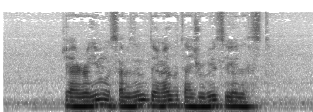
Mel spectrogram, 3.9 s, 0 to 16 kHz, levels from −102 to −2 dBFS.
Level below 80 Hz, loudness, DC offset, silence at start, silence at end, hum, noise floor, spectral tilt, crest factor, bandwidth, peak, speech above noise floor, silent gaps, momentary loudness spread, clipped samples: -46 dBFS; -13 LUFS; under 0.1%; 0.8 s; 0.65 s; none; -50 dBFS; -8 dB/octave; 12 dB; 11.5 kHz; -2 dBFS; 38 dB; none; 5 LU; under 0.1%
